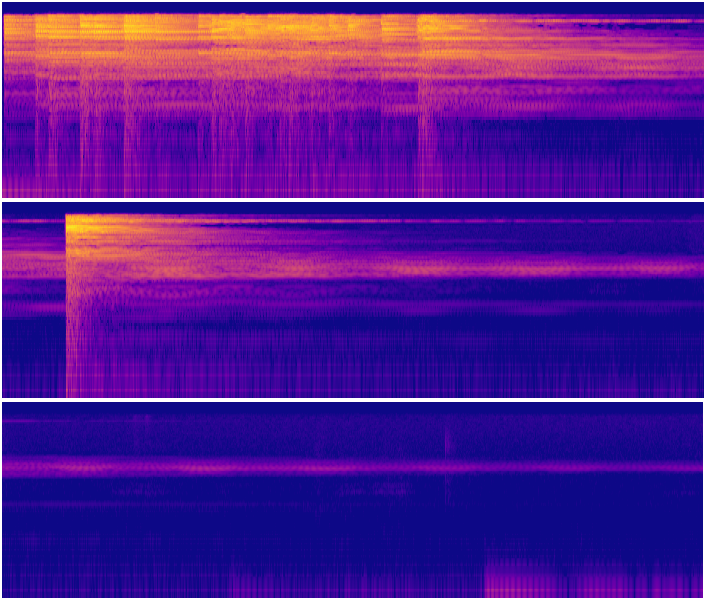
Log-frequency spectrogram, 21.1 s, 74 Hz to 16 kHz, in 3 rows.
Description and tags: Clang swing 1 racket
A metal spring hit with a metal rod, recorded in xy with rode nt-5s on Marantz 661.
Swinging backwards and forwards
Metal-spring, clang, untuned-percussion, discordant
